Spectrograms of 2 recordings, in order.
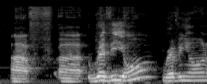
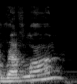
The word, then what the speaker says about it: Revillon: Revillon as opposed to Revlon.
